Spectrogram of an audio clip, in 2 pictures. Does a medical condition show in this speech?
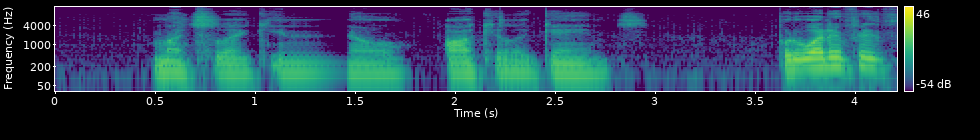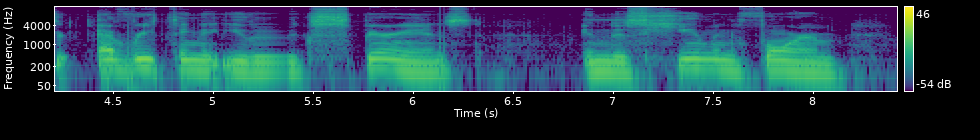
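No.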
